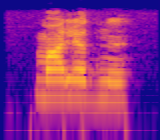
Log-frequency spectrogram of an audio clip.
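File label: "мальӧдны", Komi, female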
